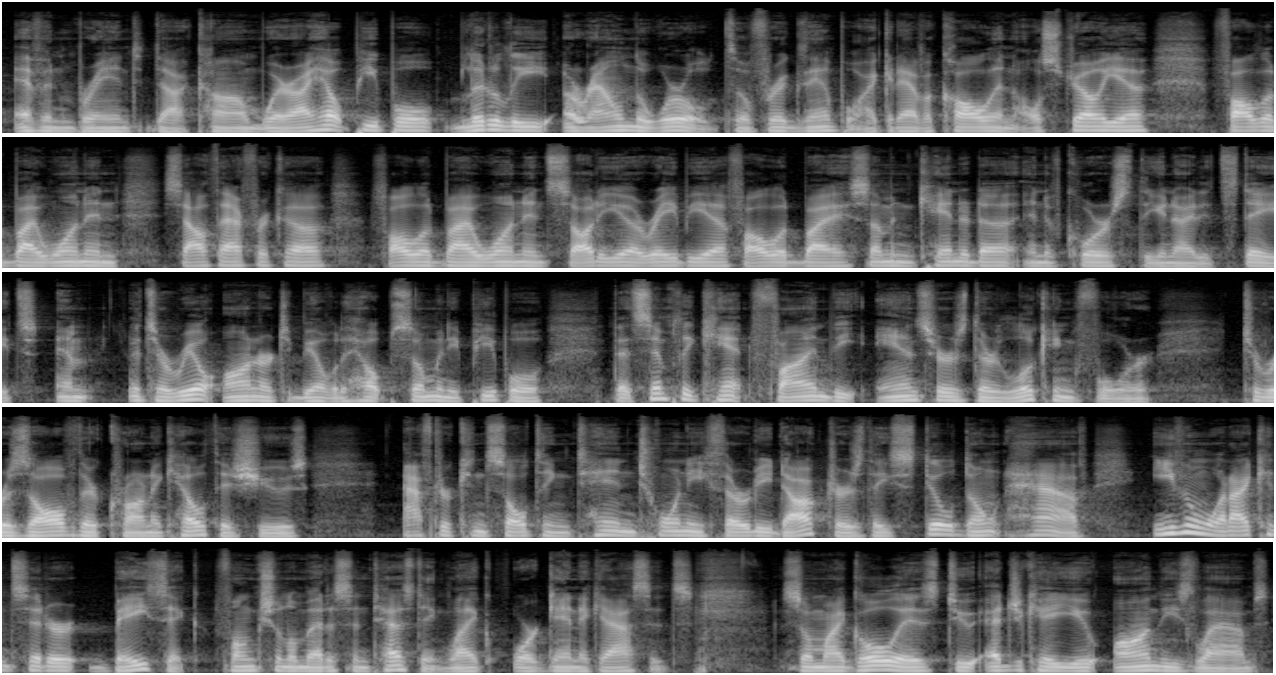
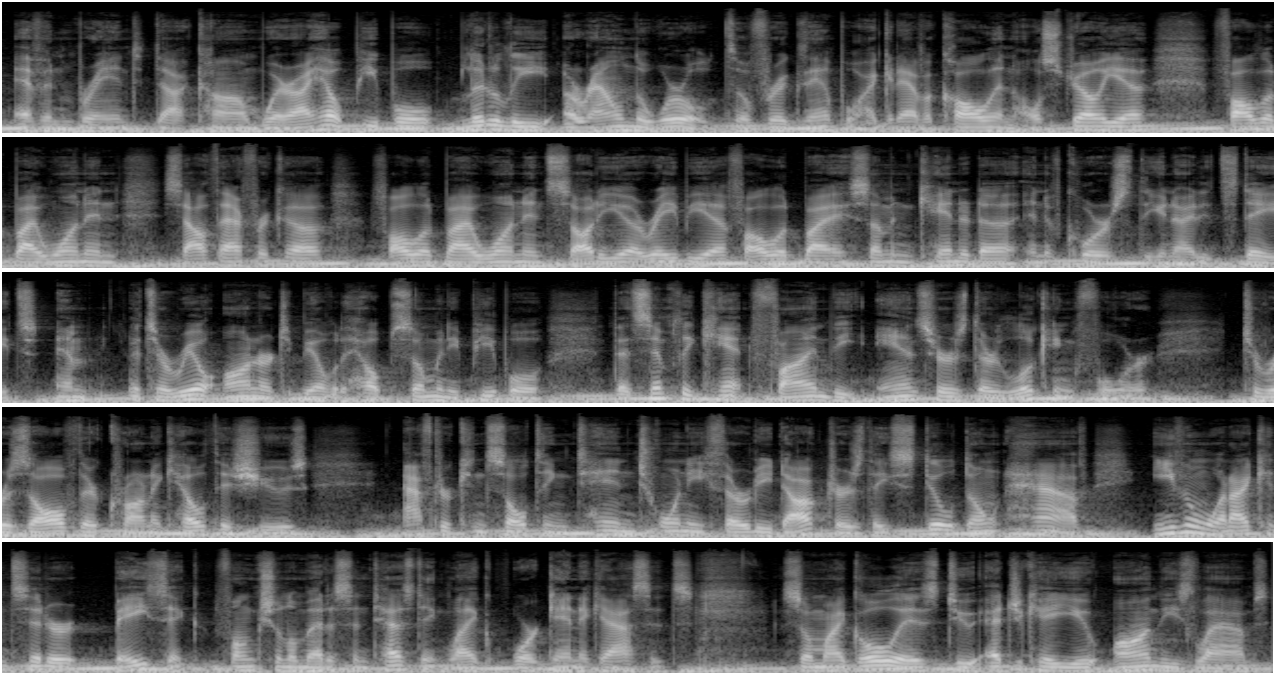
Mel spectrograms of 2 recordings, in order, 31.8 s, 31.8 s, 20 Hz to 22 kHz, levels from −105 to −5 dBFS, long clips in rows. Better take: first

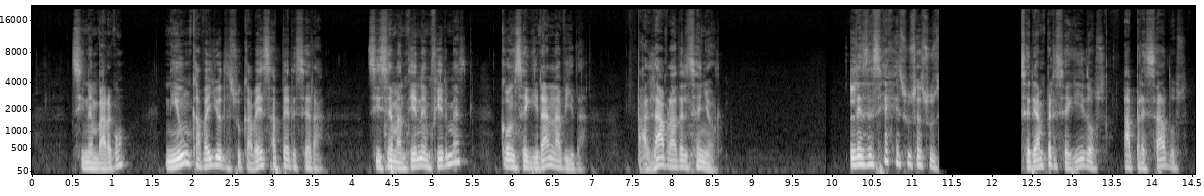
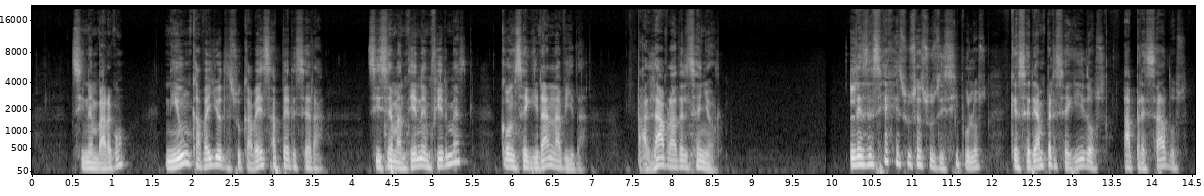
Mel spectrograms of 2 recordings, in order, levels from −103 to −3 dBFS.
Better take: second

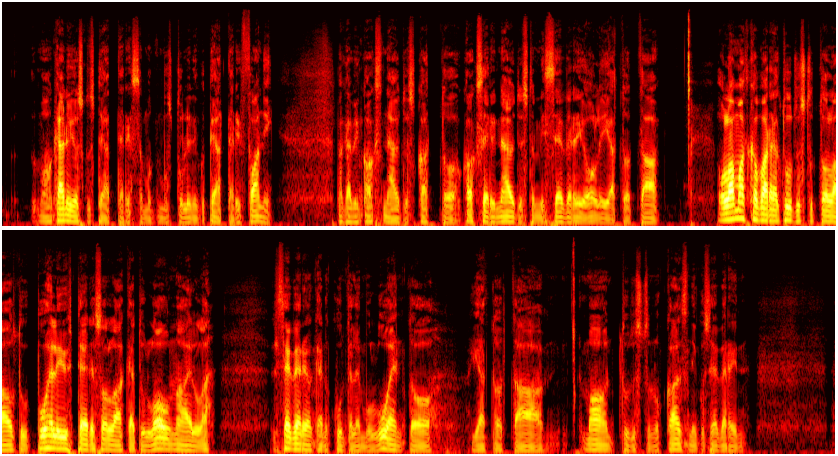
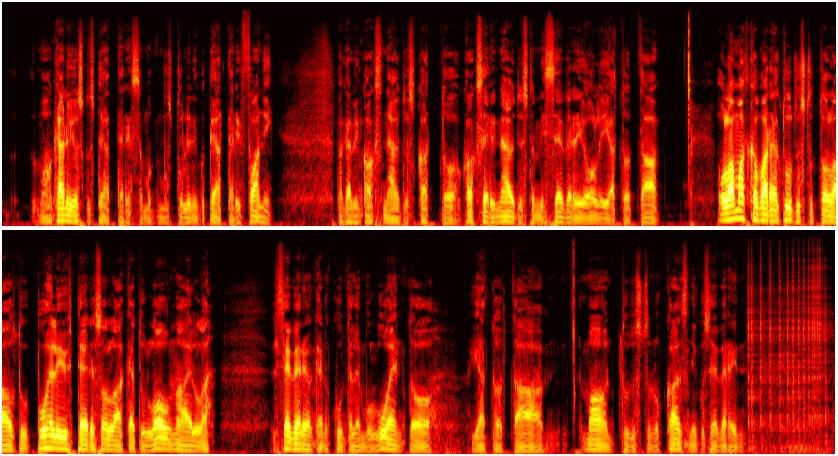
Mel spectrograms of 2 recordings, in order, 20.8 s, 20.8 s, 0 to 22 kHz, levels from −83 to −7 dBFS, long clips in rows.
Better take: first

